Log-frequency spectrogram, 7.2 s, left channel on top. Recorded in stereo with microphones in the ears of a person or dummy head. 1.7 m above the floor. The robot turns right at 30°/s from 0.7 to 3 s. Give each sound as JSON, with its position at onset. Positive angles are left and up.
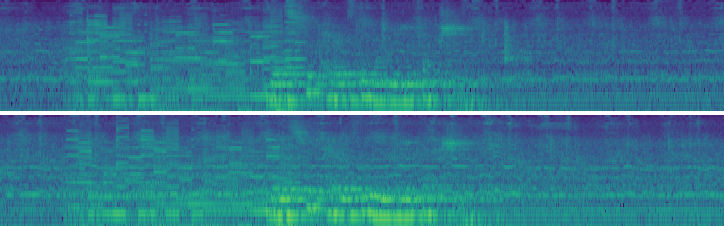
{"t": 2.6, "sound": "a woman speaking", "side_deg": 50, "distance_m": 3.0}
